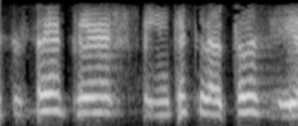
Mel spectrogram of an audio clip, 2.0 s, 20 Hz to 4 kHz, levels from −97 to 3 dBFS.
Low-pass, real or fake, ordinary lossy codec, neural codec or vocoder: 3.6 kHz; fake; AAC, 16 kbps; codec, 24 kHz, 1.5 kbps, HILCodec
